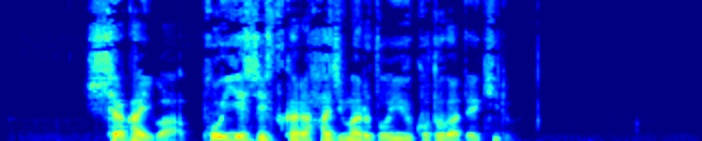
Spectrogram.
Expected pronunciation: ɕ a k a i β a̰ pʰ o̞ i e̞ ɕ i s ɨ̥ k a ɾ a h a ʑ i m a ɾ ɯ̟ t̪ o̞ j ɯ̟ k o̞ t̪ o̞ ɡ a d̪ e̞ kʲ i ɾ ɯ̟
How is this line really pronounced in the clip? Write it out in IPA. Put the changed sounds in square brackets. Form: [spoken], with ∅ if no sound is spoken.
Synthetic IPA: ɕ a k a i β a̰ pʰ o̞ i e̞ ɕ i s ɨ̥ k a ɾ a h a ʑ i m a ɾ ɯ̟ t̪ o̞ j [ɯ̟ː] k o̞ t̪ o̞ ɡ a d̪ e̞ kʲ i ɾ ɯ̟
